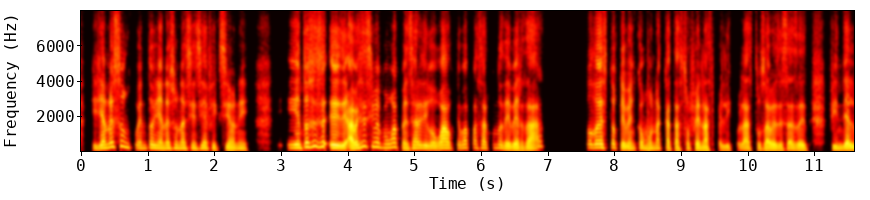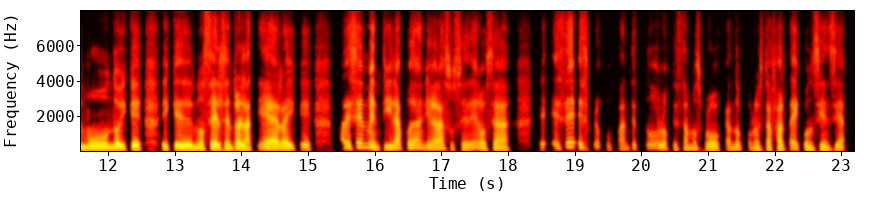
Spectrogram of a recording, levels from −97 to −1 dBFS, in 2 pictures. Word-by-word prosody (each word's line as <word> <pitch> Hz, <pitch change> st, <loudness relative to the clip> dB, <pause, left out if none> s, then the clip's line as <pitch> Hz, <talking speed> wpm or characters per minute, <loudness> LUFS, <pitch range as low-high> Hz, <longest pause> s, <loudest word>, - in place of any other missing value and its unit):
que 175 Hz, -, -7 dB
ya 190 Hz, +3 st, +4 dB
no 250 Hz, -, +3 dB
es 260 Hz, -, +2 dB
un 285 Hz, -6 st, 0 dB
cuento, 180 Hz, 0 st, -4 dB
ya 180 Hz, -2 st, +2 dB
no -, -, -1 dB
es 180 Hz, -, -1 dB
una 180 Hz, -2 st, 0 dB
ciencia 170 Hz, 0 st, -3 dB
ficción 150 Hz, -1 st, -4 dB
y 155 Hz, -3 st, -6 dB, 0.6 s
y 200 Hz, +1 st, +2 dB
entonces, 260 Hz, +7 st, +3 dB
eh, 185 Hz, -3 st, +8 dB
a 165 Hz, -, +10 dB
veces 235 Hz, -, +3 dB
sí 280 Hz, -, -3 dB
me 260 Hz, -1 st, +2 dB
pongo 215 Hz, +3 st, -2 dB
a -, -, 0 dB
pensar 180 Hz, 0 st, -1 dB
y -, -, -1 dB
digo: 175 Hz, -1 st, +1 dB
"¡Guau!, 185 Hz, +2 st, +5 dB
¿qué 190 Hz, -, -8 dB
va 205 Hz, +3 st, -2 dB
a -, -, -17 dB
pasar 200 Hz, -3 st, -5 dB
cuando 200 Hz, -1 st, -6 dB
de 160 Hz, -2 st, +1 dB
verdad, 150 Hz, -, +1 dB, 0.7 s
todo 210 Hz, +1 st, +2 dB
esto 215 Hz, 0 st, +1 dB
que 165 Hz, -2 st, 0 dB
ven 160 Hz, 0 st, -1 dB
como 165 Hz, -1 st, -3 dB
una 170 Hz, +1 st, -3 dB
catástrofe 140 Hz, 0 st, -3 dB
en 135 Hz, -, -3 dB
las 115 Hz, 0 st, -1 dB
películas?", 135 Hz, +4 st, -5 dB
tú 140 Hz, -, -9 dB
sabes 140 Hz, -1 st, +1 dB
de 130 Hz, -, -4 dB
esas 145 Hz, +1 st, -3 dB
de 130 Hz, -2 st, -1 dB, 0.3 s
fin 160 Hz, -3 st, -3 dB
del 150 Hz, -2 st, +4 dB
mundo, 155 Hz, -1 st, +3 dB
y 145 Hz, -3 st, -1 dB
que 135 Hz, -4 st, +1 dB, 0.3 s
y 145 Hz, 0 st, -2 dB
que 140 Hz, -2 st, +4 dB
no 145 Hz, +3 st, -1 dB
sé, 150 Hz, -, +4 dB
el 140 Hz, -, +1 dB
centro 155 Hz, -1 st, +2 dB
de -, -, +5 dB
la 135 Hz, 0 st, +2 dB
tierra, 155 Hz, -2 st, +2 dB
y 140 Hz, -, -2 dB
que 145 Hz, -4 st, -6 dB, 0.4 s
parecen 195 Hz, +7 st, +2 dB
mentira 180 Hz, -2 st, +2 dB
puedan 200 Hz, +2 st, -1 dB
llegar 165 Hz, -2 st, 0 dB
a 175 Hz, -, +1 dB
suceder, 155 Hz, +3 st, -5 dB
o 140 Hz, -, -4 dB
sea, 140 Hz, -2 st, -3 dB, 0.5 s
e 465 Hz, -, -8 dB
ese 255 Hz, +6 st, 0 dB
es 205 Hz, -1 st, -3 dB
preocupante 155 Hz, +5 st, -13 dB
todo 205 Hz, +3 st, -6 dB
lo 190 Hz, -, -5 dB
que 160 Hz, -, -16 dB
estamos 145 Hz, +4 st, -8 dB
provocando 140 Hz, +2 st, -6 dB
por 135 Hz, -, -18 dB
nuestra 125 Hz, -1 st, -5 dB
falta 130 Hz, +5 st, -2 dB
de 165 Hz, -3 st, -2 dB
consciencia. 120 Hz, 0 st, -6 dB
160 Hz, 220 wpm, -24 LUFS, 145-190 Hz, 0.7 s, a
